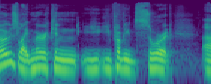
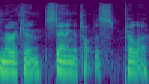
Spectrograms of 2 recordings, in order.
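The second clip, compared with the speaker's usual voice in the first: ordinary talk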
